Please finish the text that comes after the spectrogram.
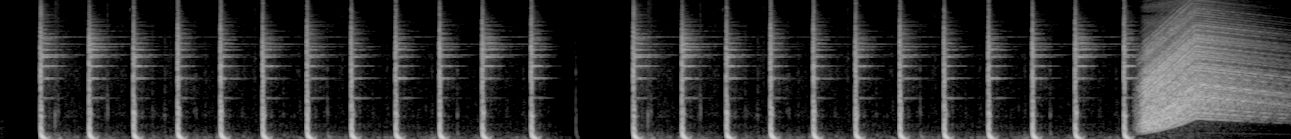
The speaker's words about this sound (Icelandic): Þarna er verið að drippla bolta.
